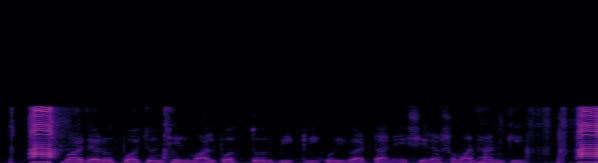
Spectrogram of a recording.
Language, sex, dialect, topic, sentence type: Bengali, female, Rajbangshi, agriculture, statement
